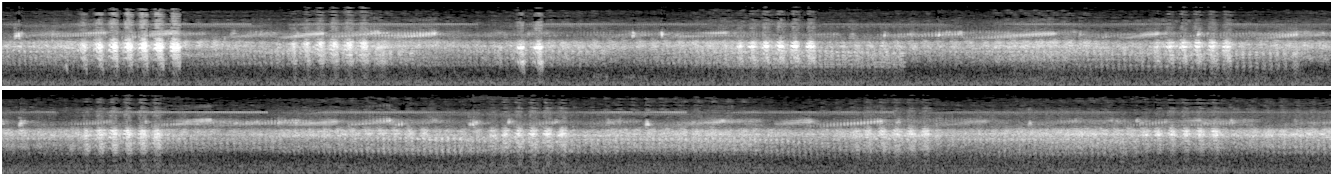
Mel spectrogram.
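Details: Frog chorus recorded at a dam beside a shack in Australia: dense, continuous high trilling and croaking, with louder pulsed bursts of rattling calls standing out every few seconds above the steady background of many frogs.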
